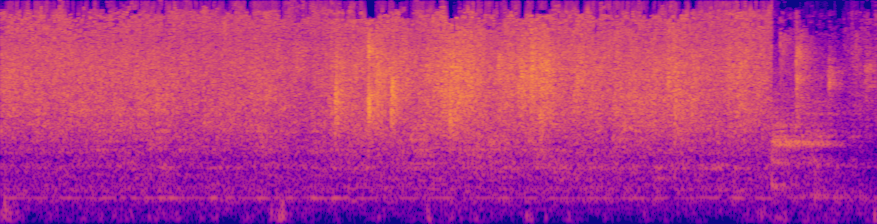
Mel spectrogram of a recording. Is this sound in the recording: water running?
yes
